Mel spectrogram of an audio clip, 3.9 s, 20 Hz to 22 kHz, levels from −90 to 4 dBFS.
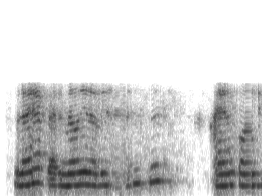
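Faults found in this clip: iLBC codec, whole clip: narrowband, nothing above 3.4 kHz or below 200 Hz, rough synthetic edge on speech, consistent with iLBC at about 13.3 kbps and 30 ms frames.

Lost iLBC frames, 1.74–1.90 s (150 ms) and 3.69–3.79 s (90 ms): held buzzy vowel as the decoder repeats the last pitch cycle with noise, then recovers immediately.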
